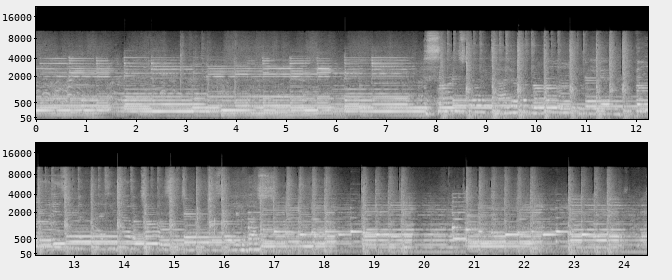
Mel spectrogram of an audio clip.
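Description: Indie rock band playing live, amplified in a club. The song opens with sustained keyboard chords, and about eight seconds in the drums and electric guitar come in with a steady beat.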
